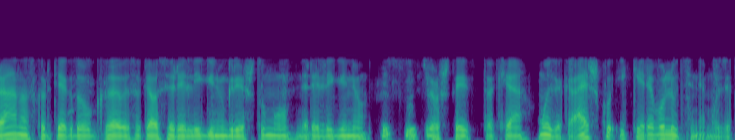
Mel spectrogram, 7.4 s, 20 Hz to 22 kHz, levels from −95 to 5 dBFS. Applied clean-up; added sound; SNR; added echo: neural mask model Resemble Enhance denoiser.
